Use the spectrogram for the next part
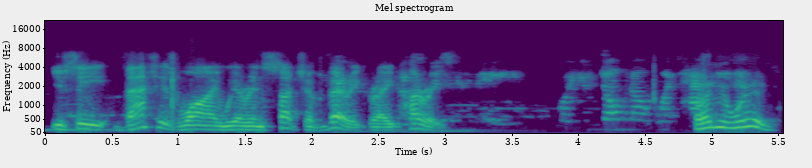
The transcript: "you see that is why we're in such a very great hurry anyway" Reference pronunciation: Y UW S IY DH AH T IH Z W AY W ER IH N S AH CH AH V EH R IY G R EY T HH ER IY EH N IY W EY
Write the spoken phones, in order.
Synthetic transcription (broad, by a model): Y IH S IY DH AH T IH Z W AY W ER IH N S AH CH AH V EH R IY G R EY T HH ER IY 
